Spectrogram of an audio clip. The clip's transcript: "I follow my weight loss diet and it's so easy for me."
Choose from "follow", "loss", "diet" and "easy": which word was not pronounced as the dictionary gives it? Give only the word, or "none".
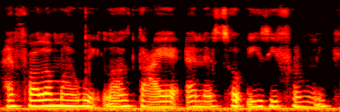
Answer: none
